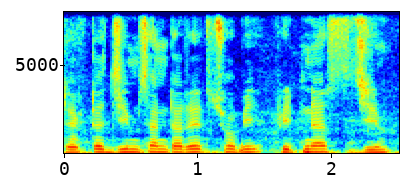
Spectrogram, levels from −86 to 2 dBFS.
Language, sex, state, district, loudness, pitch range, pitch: Bengali, male, Tripura, West Tripura, -16 LUFS, 150-165 Hz, 165 Hz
